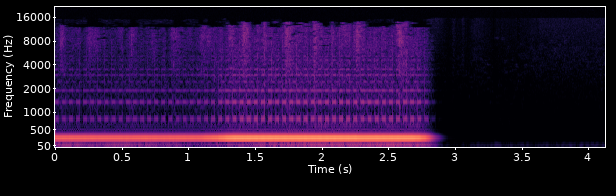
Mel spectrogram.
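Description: A steady electronic tone held on one low-mid pitch over a low hum. It gets louder a little over a second in and cuts off suddenly just before three seconds, leaving dead silence.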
